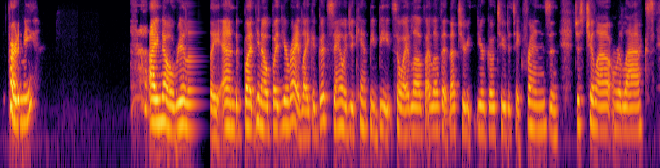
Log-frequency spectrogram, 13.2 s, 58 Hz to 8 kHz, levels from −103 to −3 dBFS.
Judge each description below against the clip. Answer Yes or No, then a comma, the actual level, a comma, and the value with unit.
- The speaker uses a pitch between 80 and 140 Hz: No, high, 190 Hz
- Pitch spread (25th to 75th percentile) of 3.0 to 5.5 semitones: Yes, average, 3.5 semitones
